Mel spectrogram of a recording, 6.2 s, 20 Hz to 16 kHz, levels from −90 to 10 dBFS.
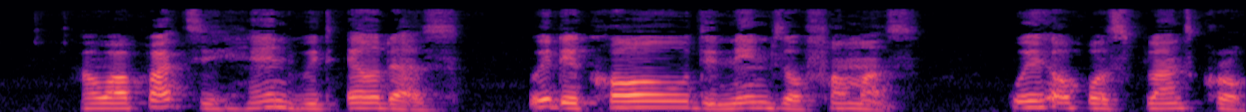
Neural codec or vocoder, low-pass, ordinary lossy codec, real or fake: vocoder, 44.1 kHz, 128 mel bands, Pupu-Vocoder; 14.4 kHz; MP3, 48 kbps; fake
